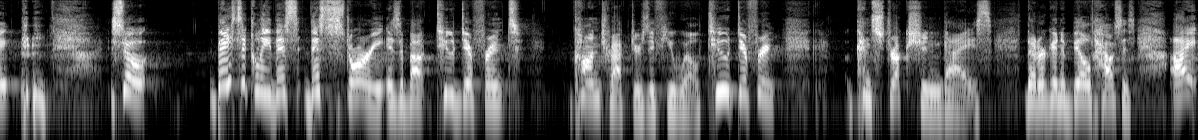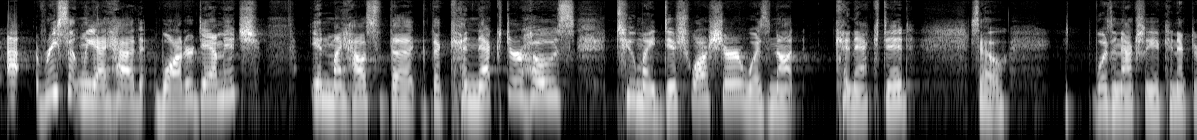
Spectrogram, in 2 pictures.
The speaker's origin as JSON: {"language": "English", "region": "Minnesota", "country": "United States", "tie": "born or raised there", "said": "I'm from Minnesota"}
